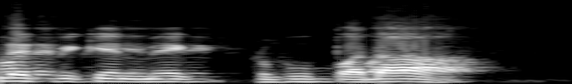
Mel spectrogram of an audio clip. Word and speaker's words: Prabhupada: Instead of Prabhupada, we say Prabhupada, or Prabhupada, or Prabhupada. So, Prabhupada is a Sanskrit word. It's an honorary title. So, it should be pronounced as Prabhupada.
